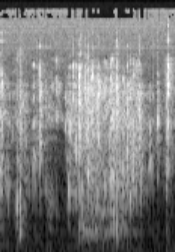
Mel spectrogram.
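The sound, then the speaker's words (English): Crinkling of a bag of Diablo chips from Mexico, printed with flames, being handled, a steady stream of crisp, high crackles with brief louder crunches, heard alone without any talking. “If I was given a bag of chips that said devil, it would be a little weird.”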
